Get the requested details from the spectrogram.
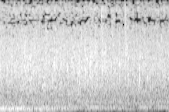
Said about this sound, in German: Nimm tiefe Atemzüge und nimm die Musik des Regens und des Gewitters in dir auf.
